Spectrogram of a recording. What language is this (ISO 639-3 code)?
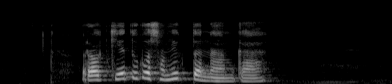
nep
